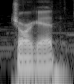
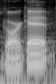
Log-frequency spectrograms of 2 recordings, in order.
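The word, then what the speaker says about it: Gorget: And it seems extra good with Araalchum and Jorgget. That's pronounced Gorgget actually, but I pronounced it wrong.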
